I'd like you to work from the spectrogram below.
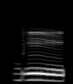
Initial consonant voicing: voiced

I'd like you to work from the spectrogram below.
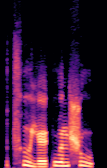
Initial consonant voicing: voiceless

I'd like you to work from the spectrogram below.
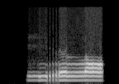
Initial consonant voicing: voiced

